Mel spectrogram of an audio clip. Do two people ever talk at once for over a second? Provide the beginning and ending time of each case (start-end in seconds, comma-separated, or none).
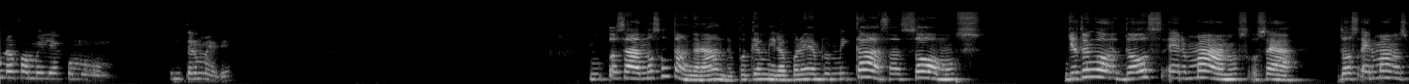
none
